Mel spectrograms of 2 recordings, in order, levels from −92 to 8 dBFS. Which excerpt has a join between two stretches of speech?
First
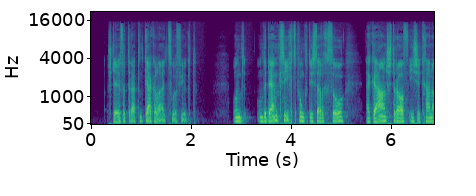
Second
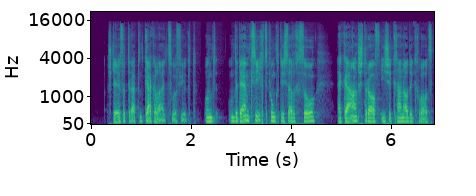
second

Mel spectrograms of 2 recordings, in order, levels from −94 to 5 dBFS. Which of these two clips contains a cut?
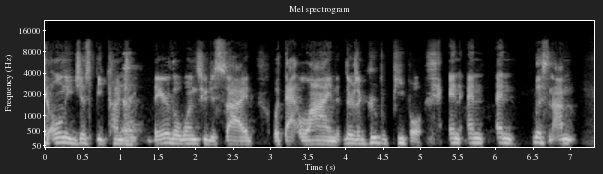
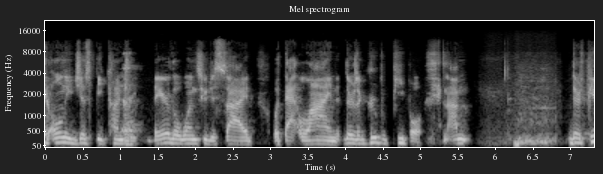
second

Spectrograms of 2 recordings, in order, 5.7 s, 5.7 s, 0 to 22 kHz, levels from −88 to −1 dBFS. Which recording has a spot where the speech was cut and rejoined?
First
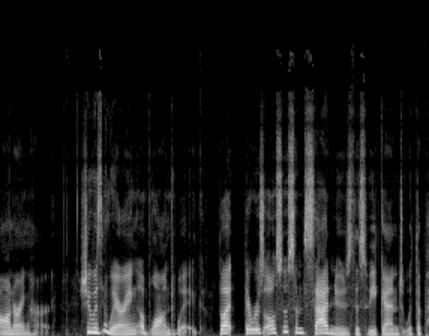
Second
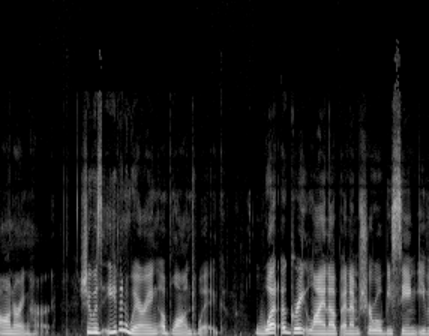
first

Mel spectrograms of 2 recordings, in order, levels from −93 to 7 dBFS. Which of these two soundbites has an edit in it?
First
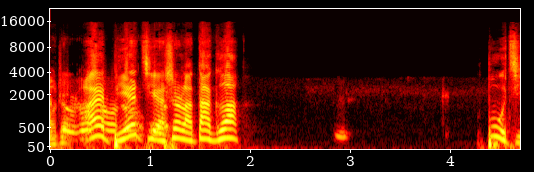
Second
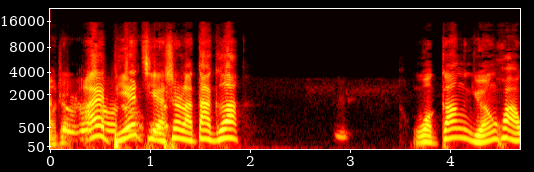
second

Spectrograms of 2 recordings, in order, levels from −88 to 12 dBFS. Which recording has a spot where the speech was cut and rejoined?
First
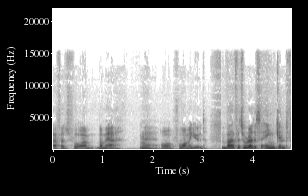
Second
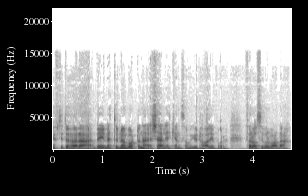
first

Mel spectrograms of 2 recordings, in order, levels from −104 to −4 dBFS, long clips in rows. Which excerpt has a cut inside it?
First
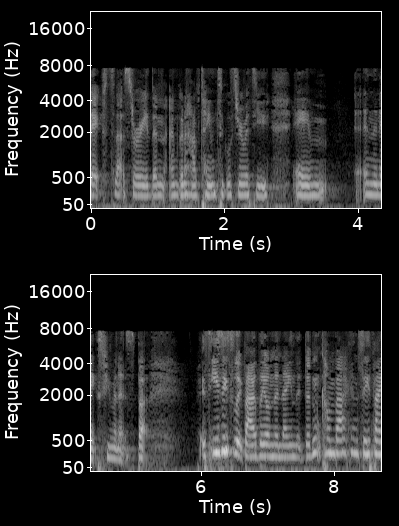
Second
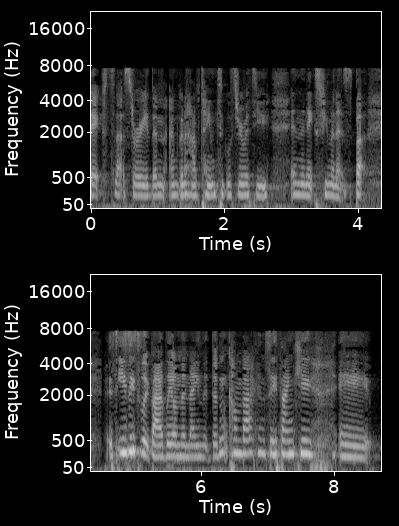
second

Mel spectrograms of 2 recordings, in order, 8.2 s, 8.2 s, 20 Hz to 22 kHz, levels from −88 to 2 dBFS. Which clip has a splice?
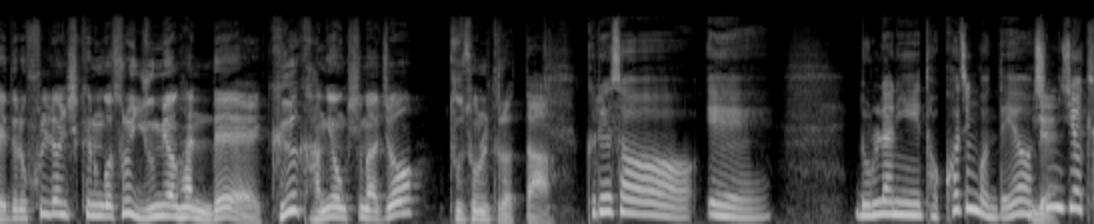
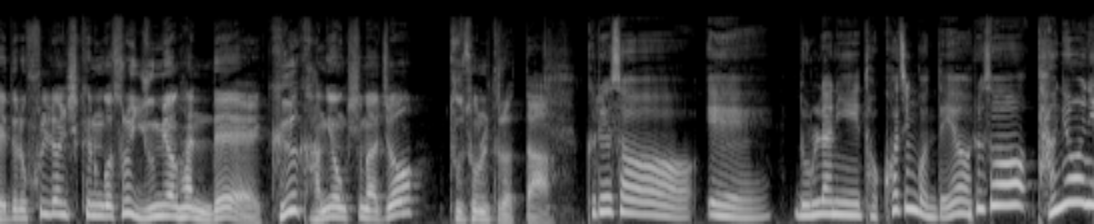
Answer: second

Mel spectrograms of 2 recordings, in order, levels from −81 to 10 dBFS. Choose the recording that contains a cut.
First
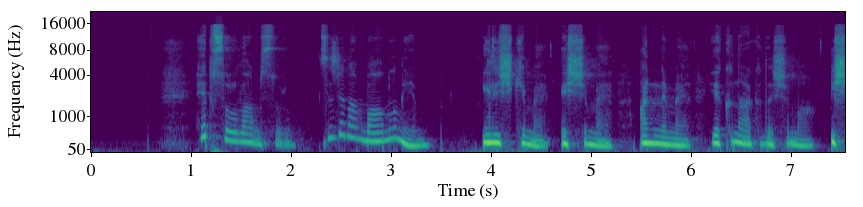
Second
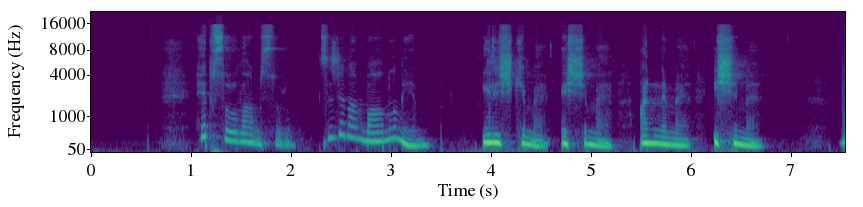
second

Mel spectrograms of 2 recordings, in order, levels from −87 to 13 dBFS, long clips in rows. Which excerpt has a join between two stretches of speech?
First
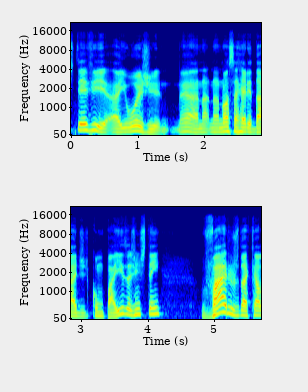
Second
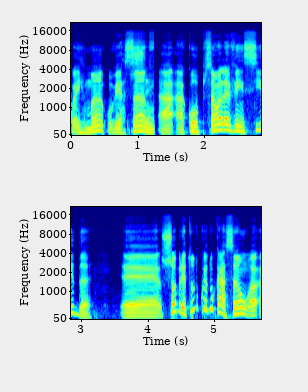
second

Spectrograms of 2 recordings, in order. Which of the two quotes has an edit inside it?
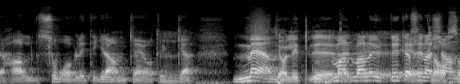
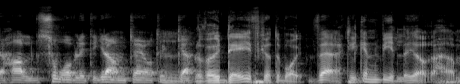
second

